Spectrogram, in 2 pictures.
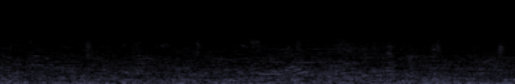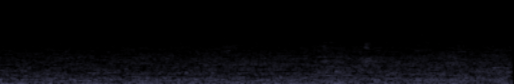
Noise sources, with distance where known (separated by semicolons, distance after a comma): car horn, far; person or small group talking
